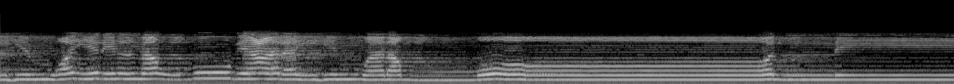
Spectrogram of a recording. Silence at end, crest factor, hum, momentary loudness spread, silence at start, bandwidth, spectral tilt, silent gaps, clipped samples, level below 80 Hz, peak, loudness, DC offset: 0 s; 16 dB; none; 7 LU; 0 s; 5 kHz; -8 dB/octave; none; under 0.1%; -46 dBFS; -6 dBFS; -22 LUFS; under 0.1%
